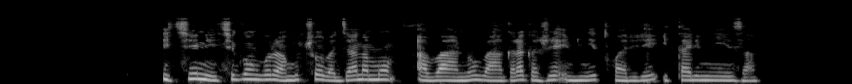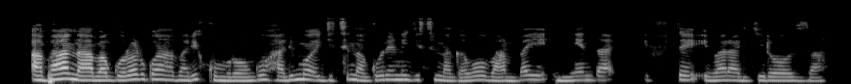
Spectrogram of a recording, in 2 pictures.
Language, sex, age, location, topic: Kinyarwanda, female, 25-35, Kigali, government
